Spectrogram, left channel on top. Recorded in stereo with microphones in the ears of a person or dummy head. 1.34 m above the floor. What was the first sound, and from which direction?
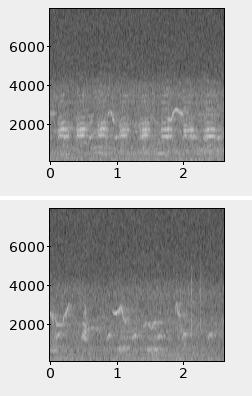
Only background noise.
